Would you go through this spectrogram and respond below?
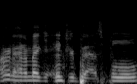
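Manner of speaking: slow mumble, muttered under the breath. Retelling walking away after the St. Peter's game; mumbled under breath. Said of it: "I mumbled it under my breath".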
